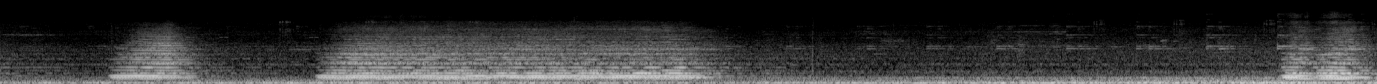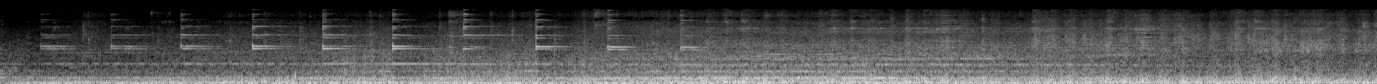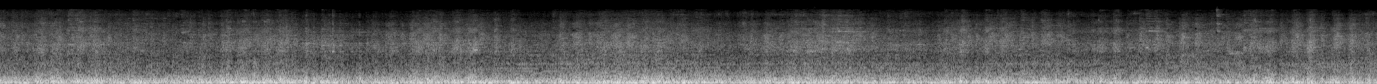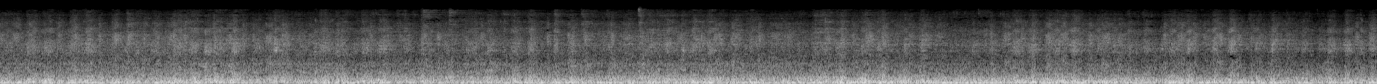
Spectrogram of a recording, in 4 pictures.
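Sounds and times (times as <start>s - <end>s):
train horn: 0.0s - 2.3s, 3.2s - 7.7s, 12.8s - 14.2s, 17.0s - 25.7s
locomotive rumble: 0.0s - 55.0s
train cars clattering over rails: 8.7s - 55.0s.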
